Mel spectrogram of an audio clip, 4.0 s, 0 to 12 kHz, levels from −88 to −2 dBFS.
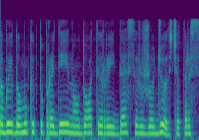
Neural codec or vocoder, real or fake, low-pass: none; real; 7.2 kHz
